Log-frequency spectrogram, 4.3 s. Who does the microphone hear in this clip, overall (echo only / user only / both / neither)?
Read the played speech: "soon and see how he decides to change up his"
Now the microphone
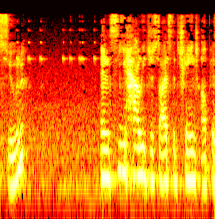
echo only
